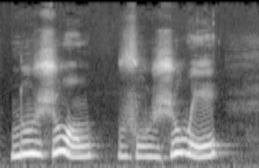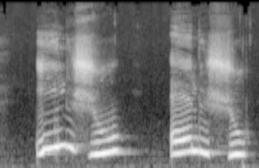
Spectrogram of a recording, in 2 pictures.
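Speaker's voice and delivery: jouons nasal, jouez with é, joue with pure ou; French conjugation. Shown as a demonstration. Teacher contrasts nous and vous with the others. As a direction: conjugation read clearly. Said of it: "vão ser diferentes".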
